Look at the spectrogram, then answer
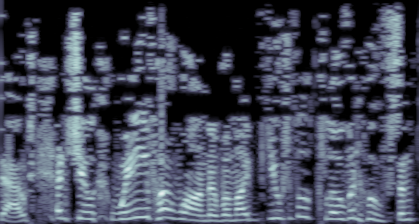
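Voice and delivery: high, crying faun voice; a frightened faun near tears; tearful faun. A narrator's reading. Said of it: "beginning to cry again".

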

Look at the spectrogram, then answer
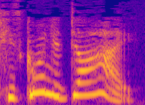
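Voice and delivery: very high panicked wail; frantic high cry; shrieking. A narrator's reading. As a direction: shriek it in terror. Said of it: "she shrieked".

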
